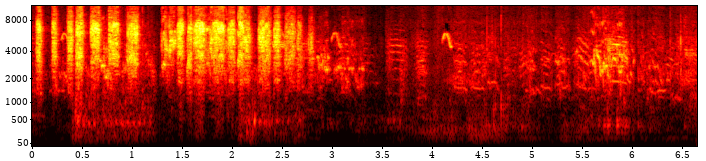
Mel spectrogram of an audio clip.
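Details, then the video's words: Several pet budgerigars chattering: a rapid burst of raspy, scratchy pulses for about three seconds, then softer twisting warbles and short high chirps with quick rises and falls. "Beautiful budgies colour birds chirping sounds"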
